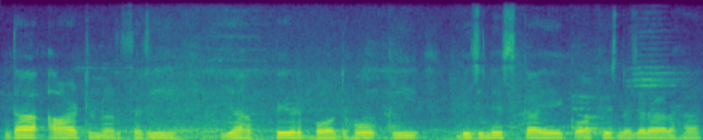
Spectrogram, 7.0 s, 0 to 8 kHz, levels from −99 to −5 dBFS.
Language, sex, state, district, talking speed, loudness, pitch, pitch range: Hindi, male, Uttar Pradesh, Lucknow, 120 wpm, -18 LUFS, 140 Hz, 135-150 Hz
